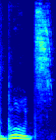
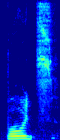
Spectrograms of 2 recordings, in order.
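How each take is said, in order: First: "boots" con u larga, como bota en inglés. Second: "Boats" con o larga de bote. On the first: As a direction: say "boots" with a long OO. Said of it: "It's boots". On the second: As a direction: say "Boats" with a long O like boat. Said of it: "Am I supposed to say it like boats?". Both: Shown as a demonstration.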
